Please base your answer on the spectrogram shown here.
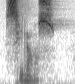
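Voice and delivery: usual speaking voice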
